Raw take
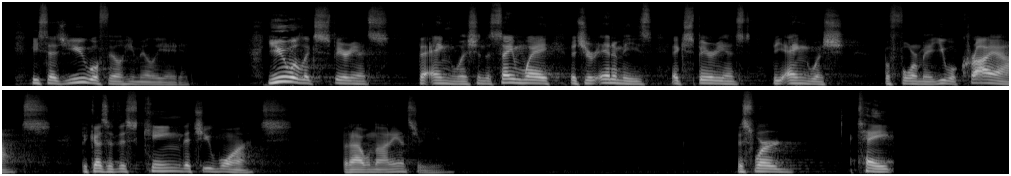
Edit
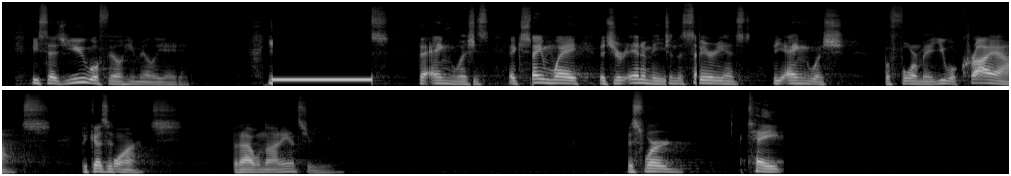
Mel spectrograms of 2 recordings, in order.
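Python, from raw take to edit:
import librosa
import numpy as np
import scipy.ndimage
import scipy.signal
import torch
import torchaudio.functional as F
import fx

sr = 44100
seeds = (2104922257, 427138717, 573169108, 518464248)

y = fx.edit(x, sr, fx.bleep(start_s=2.7, length_s=1.0, hz=312.0, db=-17.5),
    fx.swap(start_s=4.72, length_s=0.3, other_s=6.35, other_length_s=0.59),
    fx.cut(start_s=11.19, length_s=1.1), tone=tone)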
